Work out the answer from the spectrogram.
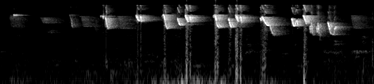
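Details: Domestic canary, described as a canário do reino, singing a rapid, varied run of high bright notes and short trills, the phrases growing louder and denser after the first second, with faint low thumps beneath.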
